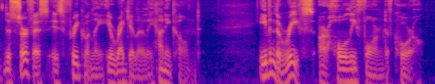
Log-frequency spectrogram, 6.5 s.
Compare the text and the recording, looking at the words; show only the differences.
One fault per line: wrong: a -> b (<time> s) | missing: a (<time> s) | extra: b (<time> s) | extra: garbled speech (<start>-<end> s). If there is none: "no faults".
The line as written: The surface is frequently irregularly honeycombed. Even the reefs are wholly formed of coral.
no faults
